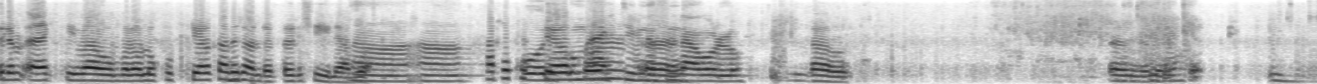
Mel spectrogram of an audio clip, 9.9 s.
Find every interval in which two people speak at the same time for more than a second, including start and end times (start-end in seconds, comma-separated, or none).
4.0-5.6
